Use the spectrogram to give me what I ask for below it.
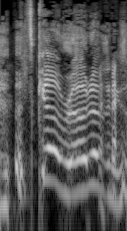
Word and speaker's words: Rotom: Pronounce it like Rotom. Yeah. That's exactly right.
